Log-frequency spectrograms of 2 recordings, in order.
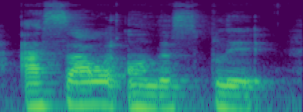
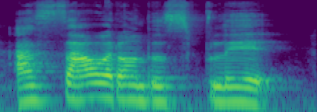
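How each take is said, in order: First: Said in the usual way. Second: Louder, higher, thrilled to see it; excited. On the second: Real, not acted. Tarot reader spotting the card, excited and loud. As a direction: blurt it out with real excitement.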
